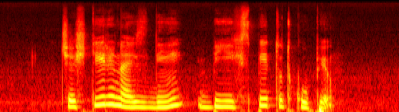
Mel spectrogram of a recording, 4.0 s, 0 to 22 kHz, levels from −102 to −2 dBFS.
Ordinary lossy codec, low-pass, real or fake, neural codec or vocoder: none; 19.8 kHz; fake; vocoder, 44.1 kHz, 128 mel bands, Pupu-Vocoder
